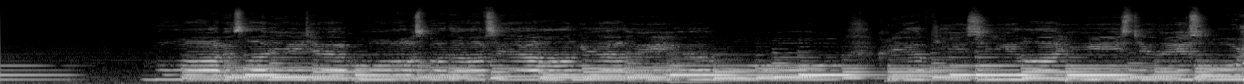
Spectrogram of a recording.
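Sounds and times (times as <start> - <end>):
tenor singing: 1.4 - 12.4.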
